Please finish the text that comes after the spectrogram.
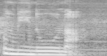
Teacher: یہ ہے مینونا، واو نہیں پڑھیں گے، اس کو ہم حمزہ کا ساکن جھٹکے کے ساتھ پڑھا جائے گا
